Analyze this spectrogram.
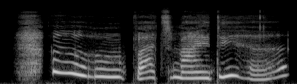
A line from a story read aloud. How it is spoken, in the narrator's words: she said gaily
